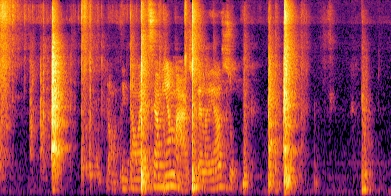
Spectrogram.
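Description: Plastic bowls knock and rattle together.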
